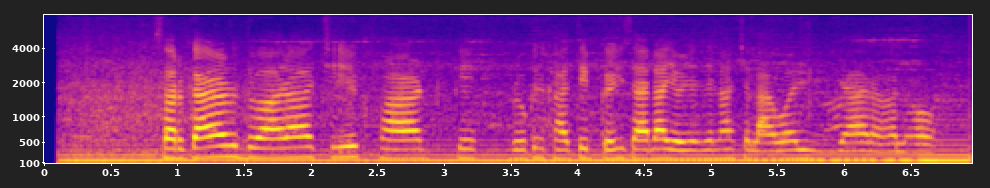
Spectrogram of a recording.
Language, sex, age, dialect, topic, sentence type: Bhojpuri, male, 18-24, Western, banking, statement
